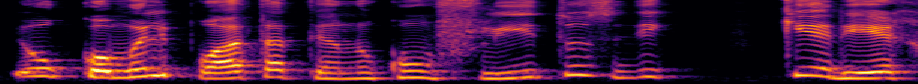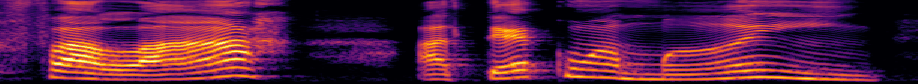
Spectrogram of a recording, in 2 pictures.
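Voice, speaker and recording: A woman's voice: a little high, takes it slowly, a bit bright. A woman with a Brazilian Portuguese accent hosting a talk program, emphatic and pressing her points. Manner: emphatic, indignant when arguing a point. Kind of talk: casual discussion on a talk program.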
